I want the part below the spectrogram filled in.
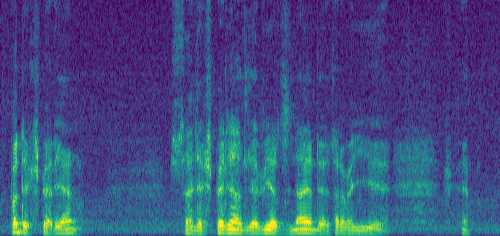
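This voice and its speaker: Monotone, flat intonation comes at a fairly slow pace with long, frequent pauses. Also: man, medium pitch for a man. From Quebec, Mauricie (Shawinigan). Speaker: retired factory worker. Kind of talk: interview. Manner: halting, repeats words.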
